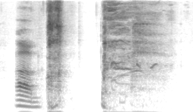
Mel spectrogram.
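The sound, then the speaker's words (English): A person imitates a scoff with throaty, breathy exhalations: a low voiced grunt and a quick airy huff, then a short pause and a longer rasping exhale. “I'm trying to recreate his scoff and I can't.”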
